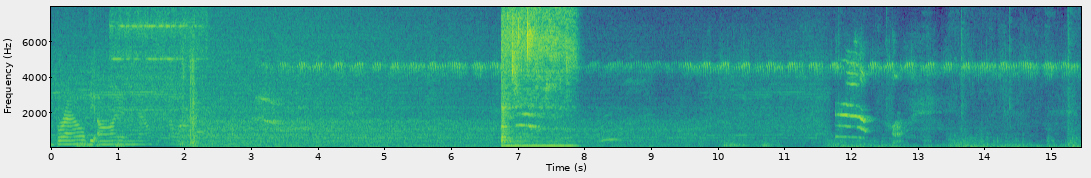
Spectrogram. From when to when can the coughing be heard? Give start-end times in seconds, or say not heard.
not heard.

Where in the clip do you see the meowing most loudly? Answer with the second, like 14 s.
7 s.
